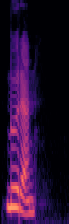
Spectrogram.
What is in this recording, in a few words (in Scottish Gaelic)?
"murain", Gaelic; marram; muran; Faclan Nàdair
